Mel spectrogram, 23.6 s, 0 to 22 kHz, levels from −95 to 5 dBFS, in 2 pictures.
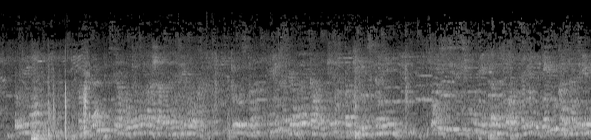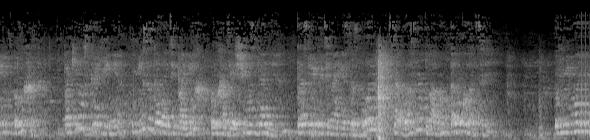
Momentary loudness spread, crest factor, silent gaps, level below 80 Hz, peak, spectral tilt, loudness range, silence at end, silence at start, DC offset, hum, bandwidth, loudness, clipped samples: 9 LU; 22 dB; none; -40 dBFS; -2 dBFS; -6 dB/octave; 4 LU; 0 s; 0 s; under 0.1%; none; 14 kHz; -25 LUFS; under 0.1%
